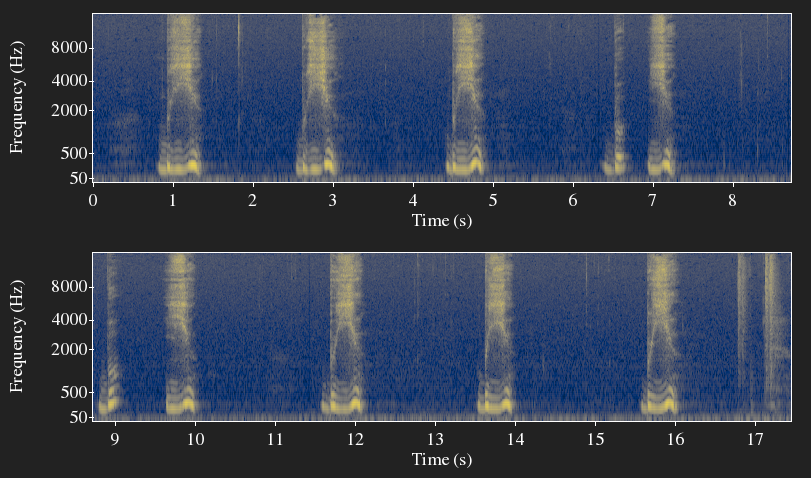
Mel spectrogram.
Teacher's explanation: air pocket in my mouth created by the release of the b that gets immediately forced out by my tongue going for the y sound, and there's a lot more pressure in my mouth for the y than I'm used to in English.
